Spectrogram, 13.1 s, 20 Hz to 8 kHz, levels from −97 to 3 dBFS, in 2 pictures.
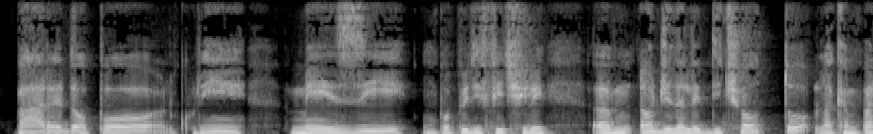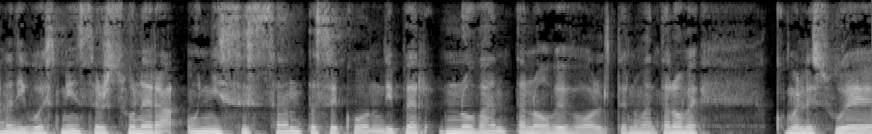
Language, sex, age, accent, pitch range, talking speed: Italian, female, 20-39, native, 140-180 Hz, 120 wpm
